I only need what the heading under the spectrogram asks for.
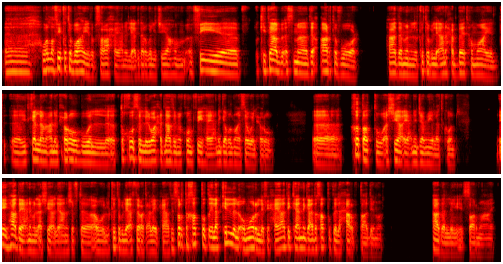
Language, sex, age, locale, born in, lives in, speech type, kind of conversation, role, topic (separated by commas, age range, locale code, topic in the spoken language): Arabic, male, 30-34, ar-SA, Saudi Arabia, United States, conversation, unstructured, none, إزاي القراية بتأثر على نموّك الشخصي؟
